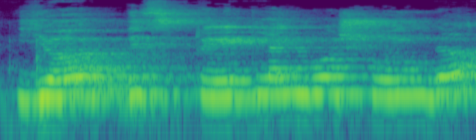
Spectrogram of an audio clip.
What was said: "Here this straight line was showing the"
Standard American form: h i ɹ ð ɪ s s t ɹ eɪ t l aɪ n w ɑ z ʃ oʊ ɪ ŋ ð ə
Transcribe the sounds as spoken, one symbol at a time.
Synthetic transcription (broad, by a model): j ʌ ɹ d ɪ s s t ɹ eɪ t l aɪ n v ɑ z ʃ oʊ ɪ ŋ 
